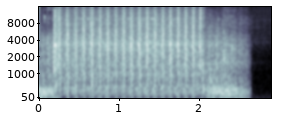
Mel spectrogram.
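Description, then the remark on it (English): Rapid automatic gunfire rattles in a steady burst of evenly spaced shots, loud and close, ending with a heavier rumbling blast before cutting to silence. “Could you please release the bar with a few explosions?”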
